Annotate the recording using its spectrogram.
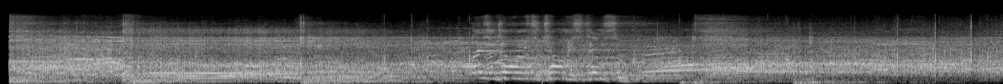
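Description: Live rock band playing on an arena PA with sustained keyboard chords and a few drum hits, heard through a crowd's cheering. About five seconds in the low end of the music drops away, leaving crowd cheers and whoops over lighter playing.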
